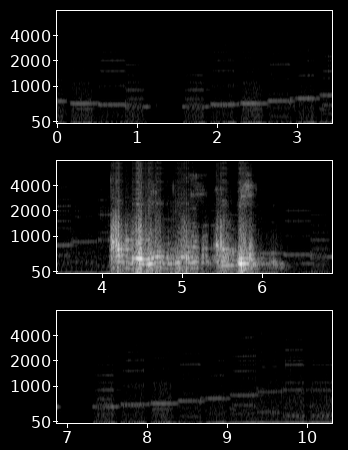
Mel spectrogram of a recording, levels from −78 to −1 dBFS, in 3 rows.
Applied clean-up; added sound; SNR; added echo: neural separator model SepFormer DNS4.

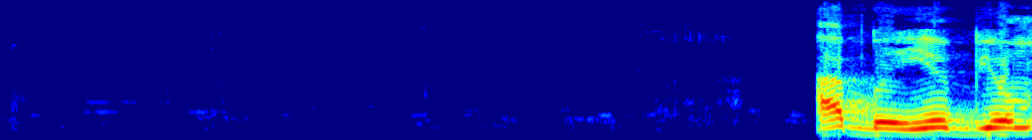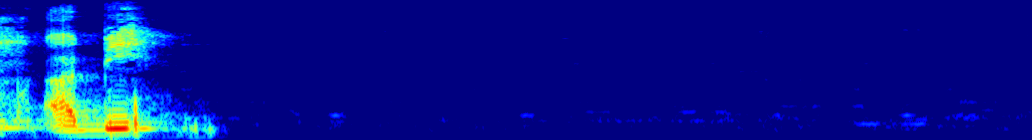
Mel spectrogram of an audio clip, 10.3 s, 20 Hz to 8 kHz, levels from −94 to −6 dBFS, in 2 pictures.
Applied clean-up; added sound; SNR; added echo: none; none; none; none.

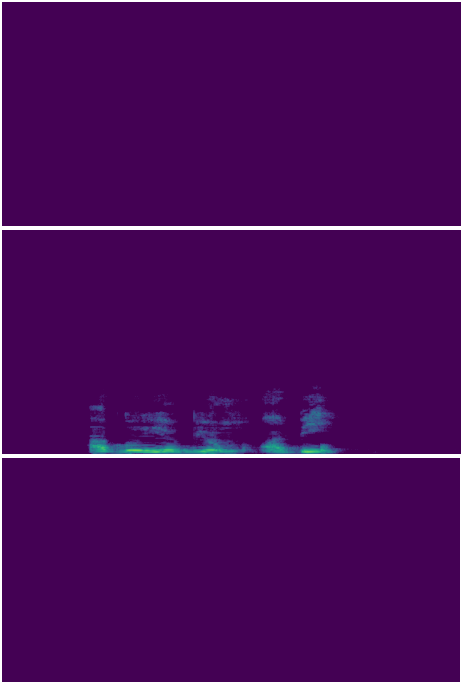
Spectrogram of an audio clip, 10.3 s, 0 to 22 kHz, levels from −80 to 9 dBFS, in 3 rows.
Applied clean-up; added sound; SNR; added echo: neural mask model DeepFilterNet 3.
